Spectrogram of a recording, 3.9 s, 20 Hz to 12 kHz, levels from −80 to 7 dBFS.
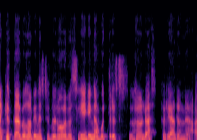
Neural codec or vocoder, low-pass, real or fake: codec, 24 kHz, 1.5 kbps, HILCodec; 10.8 kHz; fake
